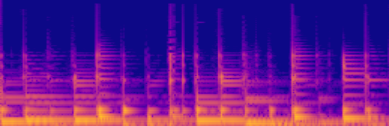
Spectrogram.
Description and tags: Rhythm a Akm
A rhythm a created using soft synth with a little reverb on it.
